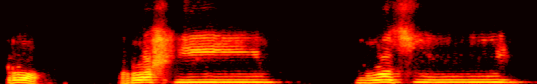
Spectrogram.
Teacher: र जबर के साथ हमेशा मोटा होगा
